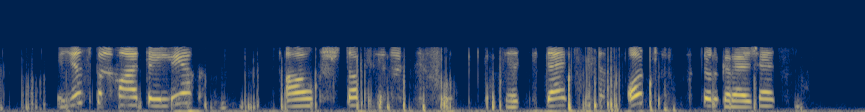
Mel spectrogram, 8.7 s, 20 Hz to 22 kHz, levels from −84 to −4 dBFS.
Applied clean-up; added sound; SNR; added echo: neural diffusion model UNIVERSE++.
